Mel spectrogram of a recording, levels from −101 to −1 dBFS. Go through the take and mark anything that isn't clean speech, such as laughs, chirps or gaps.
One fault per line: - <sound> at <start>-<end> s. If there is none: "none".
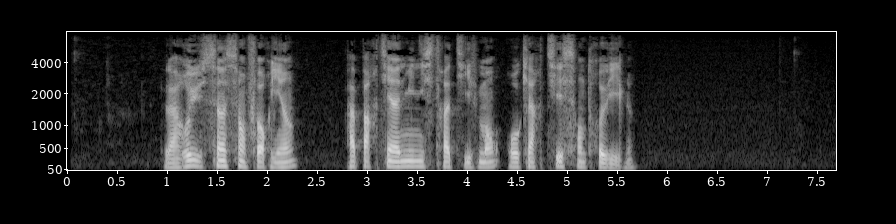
none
